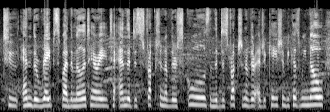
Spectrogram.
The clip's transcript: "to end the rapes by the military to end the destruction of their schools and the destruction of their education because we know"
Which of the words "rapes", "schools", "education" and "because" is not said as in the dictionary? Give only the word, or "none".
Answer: none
